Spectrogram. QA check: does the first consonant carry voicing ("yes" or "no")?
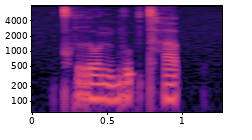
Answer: no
